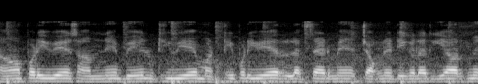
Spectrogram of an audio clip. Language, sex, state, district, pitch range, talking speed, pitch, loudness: Hindi, male, Odisha, Nuapada, 135-140 Hz, 250 wpm, 135 Hz, -13 LUFS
